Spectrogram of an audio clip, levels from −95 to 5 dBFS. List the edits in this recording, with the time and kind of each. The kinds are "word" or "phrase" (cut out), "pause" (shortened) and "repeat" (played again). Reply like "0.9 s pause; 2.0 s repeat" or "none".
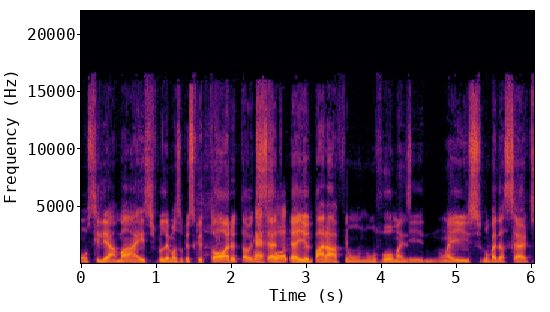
1.0 s word; 1.4 s word; 2.7 s word; 3.1 s word; 3.5 s word; 4.4 s word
